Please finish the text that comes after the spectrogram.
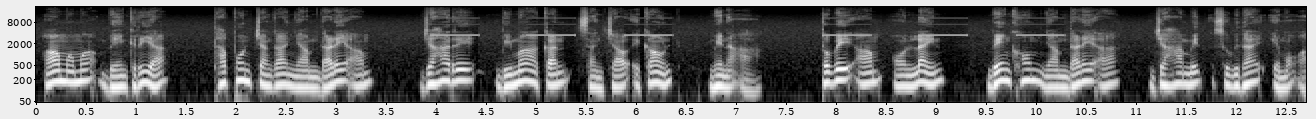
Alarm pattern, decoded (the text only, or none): temporal three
